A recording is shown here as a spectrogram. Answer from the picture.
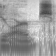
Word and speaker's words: JORBS: Pronounce JORBS as yorbs.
